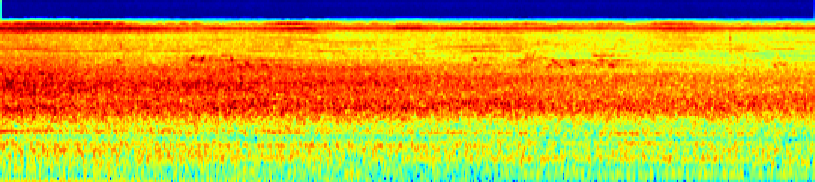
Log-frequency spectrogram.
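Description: Quadcopter's electric motors and propellers buzzing steadily in flight, with a thin high whine on top, fading slowly as the craft flies farther off.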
